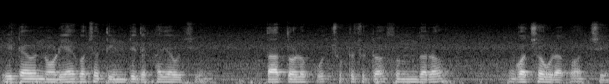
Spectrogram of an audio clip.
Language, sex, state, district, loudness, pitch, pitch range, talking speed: Odia, male, Odisha, Khordha, -17 LUFS, 120 Hz, 115-125 Hz, 130 wpm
